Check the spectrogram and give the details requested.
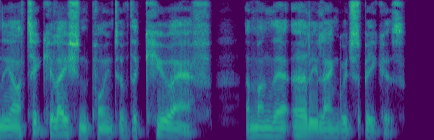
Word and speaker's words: qaf: articulation point of the qaf among their early language speakers, and that the articulation point of the qaf is broad, with its beginning from the upper palate and its end near the kaf.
